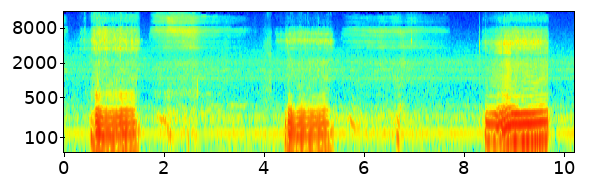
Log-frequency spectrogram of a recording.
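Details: Snoring: deep, rumbling snores with soft snorts between them, three long snores in ten seconds.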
